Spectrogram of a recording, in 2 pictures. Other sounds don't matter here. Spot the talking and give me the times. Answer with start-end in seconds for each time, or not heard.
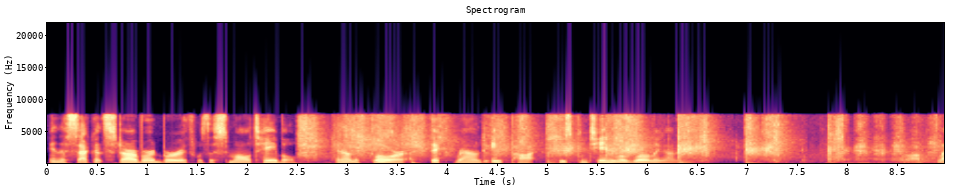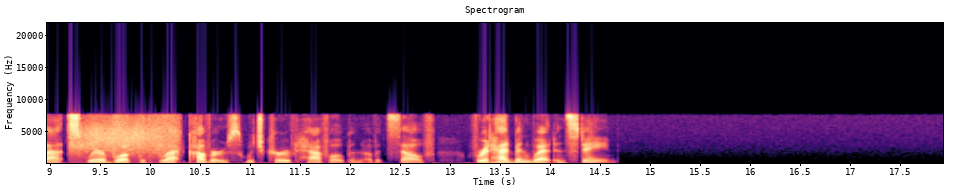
0.0-6.3, 8.6-14.6.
